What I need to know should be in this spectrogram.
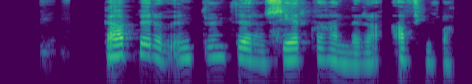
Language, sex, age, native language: Icelandic, female, 50-59, Icelandic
